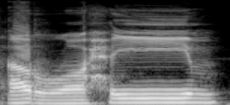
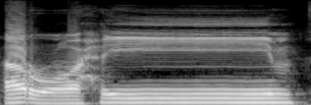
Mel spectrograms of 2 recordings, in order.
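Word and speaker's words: الرَّحِيم: Boleh dua, boleh empat, boleh 6. Maka kalau dua misalnya arrahim, kalau empat arrahim, kalau enam arrahim.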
